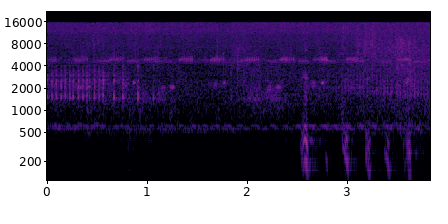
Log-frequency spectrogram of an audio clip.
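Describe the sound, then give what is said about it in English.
A voice imitates frog croaks: five or so low, throaty croaks in a quick, uneven rhythm, over a steady background of chirping insects after a quiet start. “There are samples of frogs.”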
